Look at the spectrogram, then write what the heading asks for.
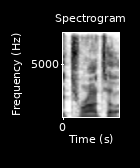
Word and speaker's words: Toronto: I don't say Toronto. I say it like they say it. Toronto.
